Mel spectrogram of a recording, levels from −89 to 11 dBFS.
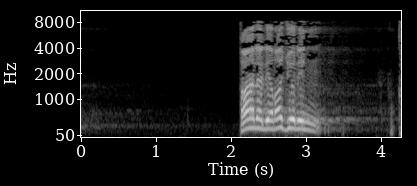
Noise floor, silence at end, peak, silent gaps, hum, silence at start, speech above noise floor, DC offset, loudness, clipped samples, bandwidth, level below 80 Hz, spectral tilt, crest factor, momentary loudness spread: -77 dBFS; 1.1 s; -2 dBFS; none; none; 2.15 s; 62 dB; under 0.1%; -16 LUFS; under 0.1%; 8.8 kHz; -72 dBFS; -3 dB/octave; 18 dB; 12 LU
